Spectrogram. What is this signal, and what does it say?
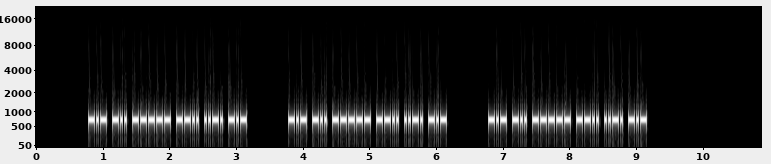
Morse code, heard as a keyed tone, about 40 wpm, 700 Hz. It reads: KD0ZFK KD0ZFK KD0ZFK
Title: USA Call Signs - 6 Characters - Repeated 3x - 40wpm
